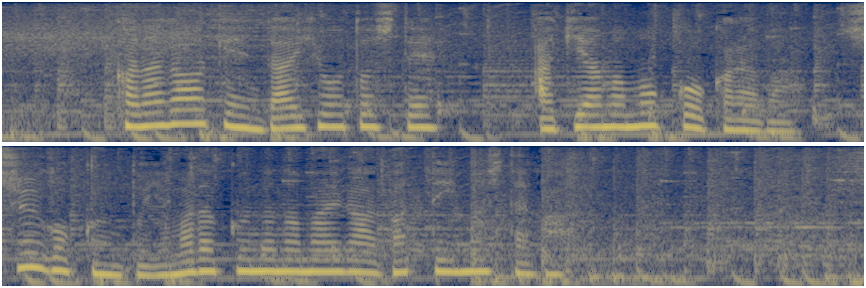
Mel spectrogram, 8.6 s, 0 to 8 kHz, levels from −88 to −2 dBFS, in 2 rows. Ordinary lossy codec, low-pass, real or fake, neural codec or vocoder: none; none; real; none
